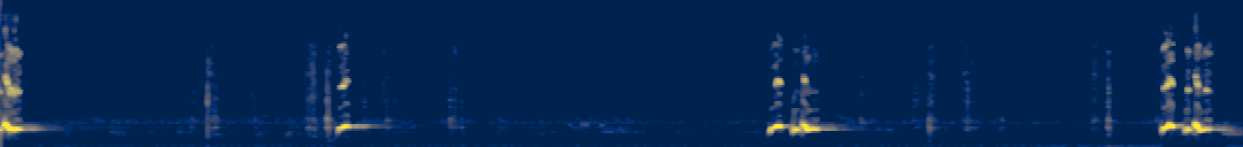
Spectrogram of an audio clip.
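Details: Sooty-headed bulbul singing loudly, original sound used to lure others into song: four short bright slurred phrases spaced several seconds apart, each a quick tumble of whistled notes, with a steady low drone throughout.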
